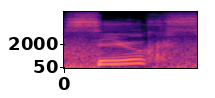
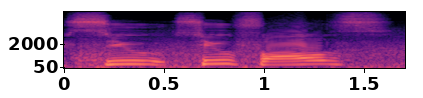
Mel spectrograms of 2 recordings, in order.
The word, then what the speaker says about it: Sioux Falls: here comes from how do you say it seeks or Sioux Falls crj-900 from Sioux Falls I'm glad I learned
